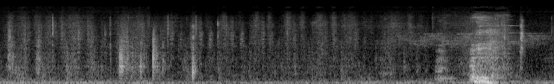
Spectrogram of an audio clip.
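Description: Metal seal puller clicking and scraping in short irregular strokes against the transmission's rear tailshaft seal as the old seal is hooked and pried out. A brief louder, lower sound comes near the end.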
